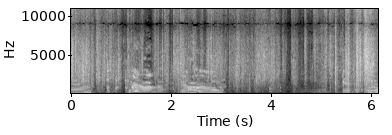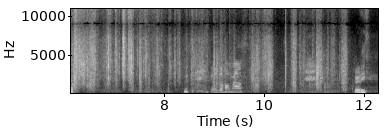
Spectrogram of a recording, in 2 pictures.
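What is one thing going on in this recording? Footsteps crunch on icy snow.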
